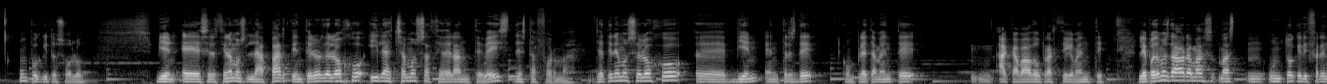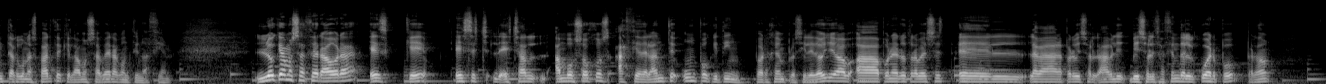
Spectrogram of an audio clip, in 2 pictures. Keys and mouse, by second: 1.0 middle click, 3.0 middle click, 3.9-4.9 drag, 5.3 click, 5.6-7.6 middle drag, 8.0 middle click, 15.7 middle click, 21.4 click.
